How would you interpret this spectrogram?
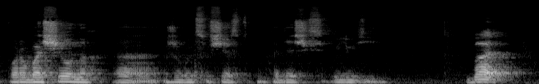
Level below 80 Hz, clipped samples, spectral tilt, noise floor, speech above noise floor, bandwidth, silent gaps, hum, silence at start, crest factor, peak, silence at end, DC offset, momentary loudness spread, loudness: -54 dBFS; under 0.1%; -5 dB/octave; -60 dBFS; 33 dB; 16 kHz; none; none; 0.1 s; 22 dB; -6 dBFS; 0.15 s; under 0.1%; 15 LU; -27 LUFS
